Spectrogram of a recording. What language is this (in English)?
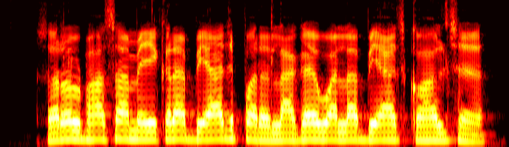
Maithili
